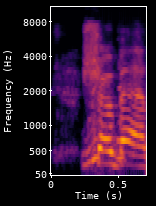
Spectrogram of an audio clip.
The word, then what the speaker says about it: Chobert: Chobert, like a bear that shows.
